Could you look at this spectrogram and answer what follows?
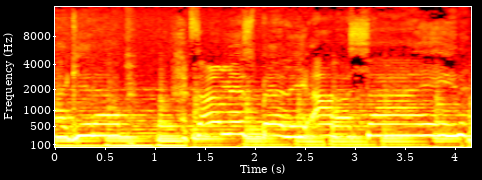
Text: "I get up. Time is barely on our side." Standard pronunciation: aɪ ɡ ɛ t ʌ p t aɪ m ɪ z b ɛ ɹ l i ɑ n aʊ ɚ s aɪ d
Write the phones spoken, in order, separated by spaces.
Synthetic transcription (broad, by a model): aɪ ɡ ɛ t ʌ p s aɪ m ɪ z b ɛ l i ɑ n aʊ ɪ s aɪ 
